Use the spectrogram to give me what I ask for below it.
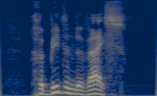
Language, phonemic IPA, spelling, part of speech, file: Dutch, /ɣəˈbidəndə ˈʋɛi̯s/, gebiedende wijs, noun, Nl-gebiedende wijs.ogg
- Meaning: imperative mood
